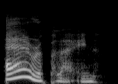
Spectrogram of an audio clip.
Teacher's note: For example, if I say aeroplane, the stress in this word is on the first syllable, aeroplane.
